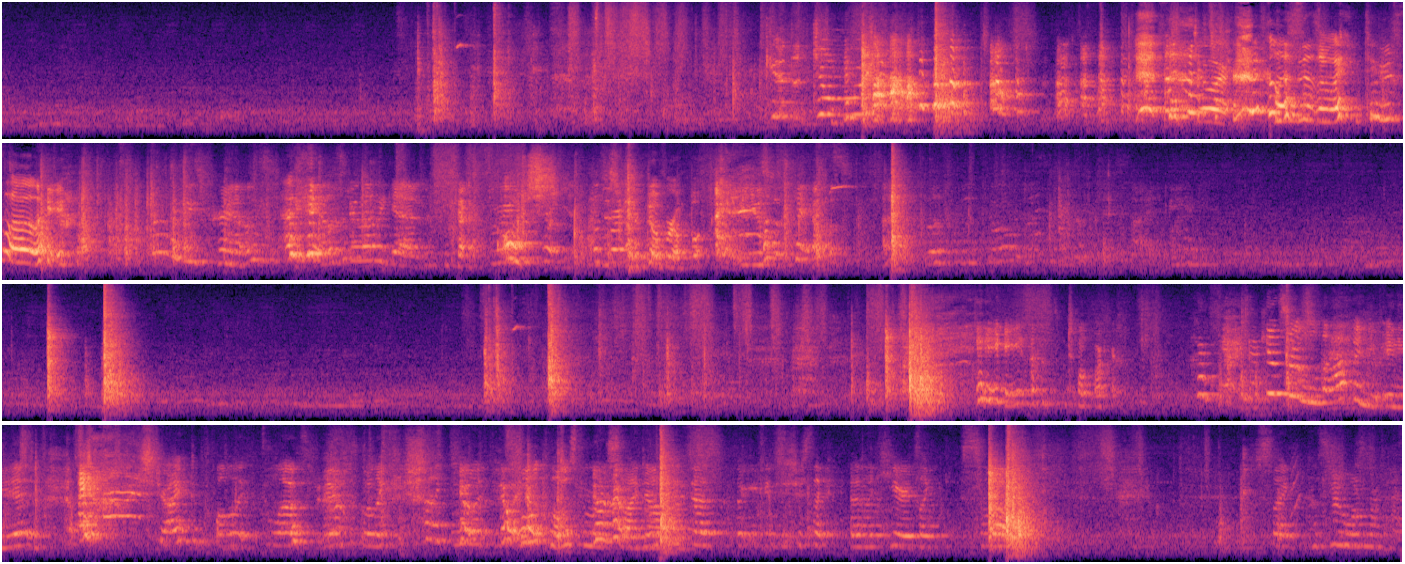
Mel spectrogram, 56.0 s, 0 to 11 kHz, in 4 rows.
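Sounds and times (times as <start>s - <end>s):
clothing rustling: 5.1s - 8.5s
person speaking: 7.6s - 14.8s.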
